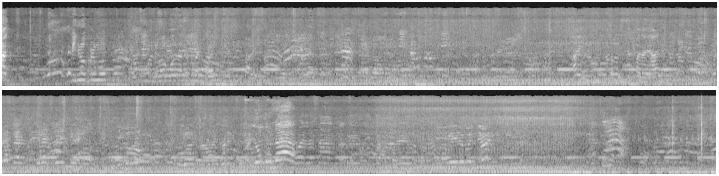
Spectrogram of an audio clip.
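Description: A crowd of young people chatter and call out nearby, outdoors.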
